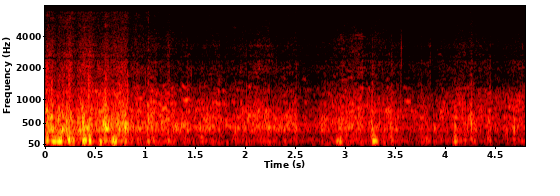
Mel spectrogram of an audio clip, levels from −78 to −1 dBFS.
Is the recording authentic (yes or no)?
yes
